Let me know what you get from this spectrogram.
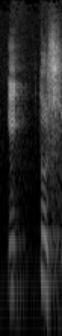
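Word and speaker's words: ΙΧΘΥΣ: Ini bacanya itu iktus, Bapak Ibu.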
